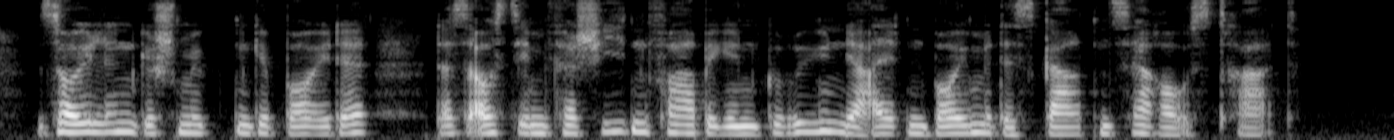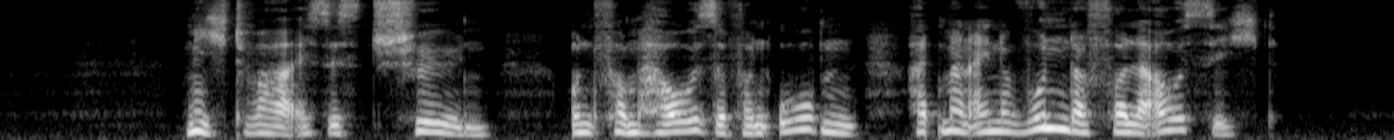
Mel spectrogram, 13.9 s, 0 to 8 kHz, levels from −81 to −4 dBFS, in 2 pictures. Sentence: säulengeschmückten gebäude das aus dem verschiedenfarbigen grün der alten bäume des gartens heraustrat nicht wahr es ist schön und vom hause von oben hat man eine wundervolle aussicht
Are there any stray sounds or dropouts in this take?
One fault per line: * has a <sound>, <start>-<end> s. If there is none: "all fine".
all fine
